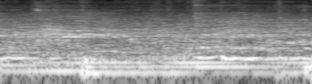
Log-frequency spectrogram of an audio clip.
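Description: A crowd of children chattering and shouting over background music.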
